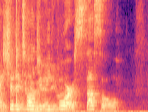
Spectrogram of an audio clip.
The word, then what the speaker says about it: Sussel: less stress life Seussville hi and so I hate to correct you right out of the gate I should have told you before sussel rhymes with muscle which is a good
